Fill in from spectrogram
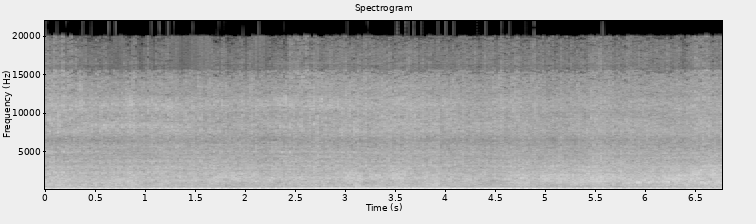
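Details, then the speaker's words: Lumpy LS V8 truck idle with a fast, loosely regular tapping about four a second over the rumble; top-end valvetrain tick, suspected seized lifter in its bore from wrong lifters fitted with the cam. "Truck sounds like shit. What the f***'s going on? There's some fuckery going on, and we're going to find out what the f*** it is. What do we think it is? A seized lifter and its bore."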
